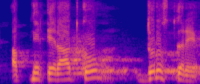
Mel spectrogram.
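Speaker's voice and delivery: usual speaking voice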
